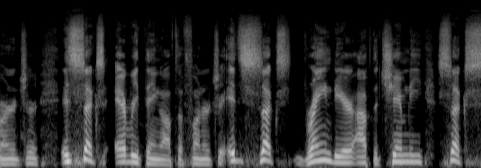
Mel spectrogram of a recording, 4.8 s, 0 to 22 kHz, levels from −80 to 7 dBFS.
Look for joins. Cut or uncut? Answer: uncut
